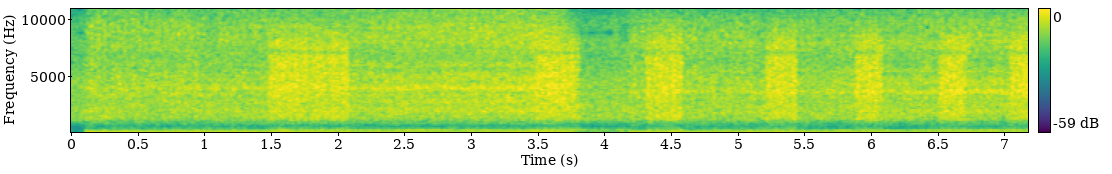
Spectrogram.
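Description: Tyres hiss over sand.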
